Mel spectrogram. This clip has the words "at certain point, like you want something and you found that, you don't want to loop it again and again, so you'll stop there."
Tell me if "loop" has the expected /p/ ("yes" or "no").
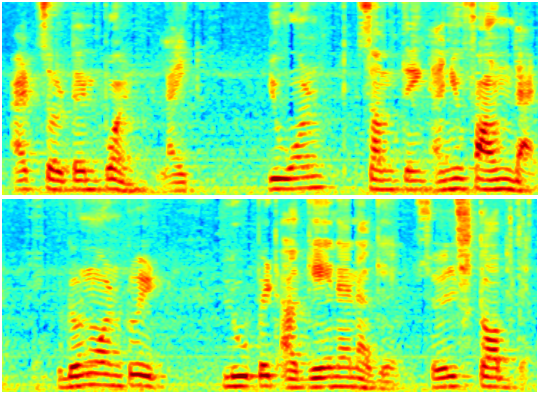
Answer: yes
